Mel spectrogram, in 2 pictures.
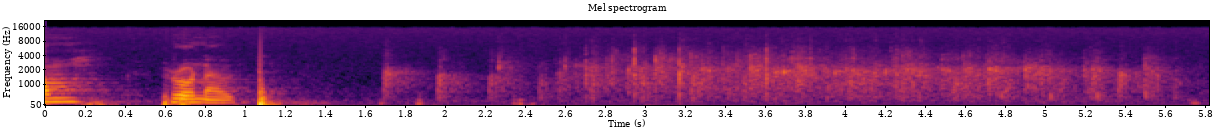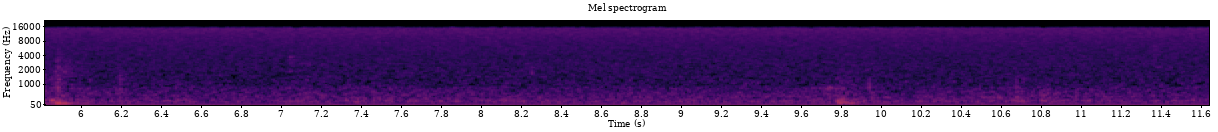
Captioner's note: applause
